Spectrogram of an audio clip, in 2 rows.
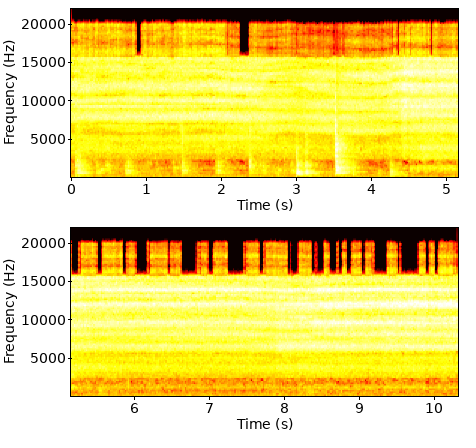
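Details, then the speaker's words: Worcester Bosch 38 CDi boiler heating system being refilled after draining, radiator cold at top: steady high hiss with spits and clicks as air escapes the radiator bleed valve, pressure gauge dropping. Trapped air in radiator. "There's a lot of air trapped there, and that means when the water comes up, the pressure gauge goes down, so you have to go and check the pressure again, make sure the pressure is up, otherwise you won't have enough pressure to bleed the system."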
